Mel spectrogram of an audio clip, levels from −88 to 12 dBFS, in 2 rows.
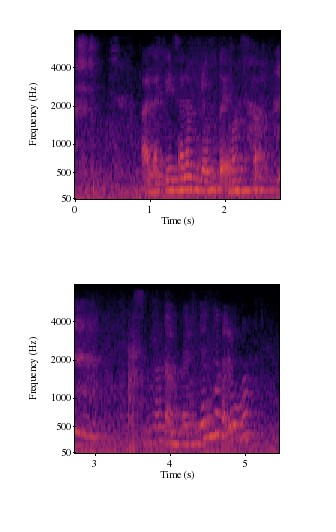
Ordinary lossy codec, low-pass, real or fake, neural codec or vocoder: none; 7.2 kHz; real; none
